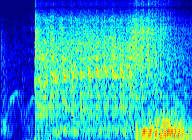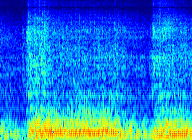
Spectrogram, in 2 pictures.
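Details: Turbo Honda VTEC car out of storage, after fixing a vacuum leak from cracked O-rings and reinstalling intake: cranks briefly, catches cleanly, steady idle with throttle blips, no hiss or stumble.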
